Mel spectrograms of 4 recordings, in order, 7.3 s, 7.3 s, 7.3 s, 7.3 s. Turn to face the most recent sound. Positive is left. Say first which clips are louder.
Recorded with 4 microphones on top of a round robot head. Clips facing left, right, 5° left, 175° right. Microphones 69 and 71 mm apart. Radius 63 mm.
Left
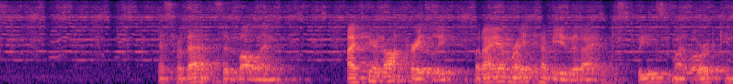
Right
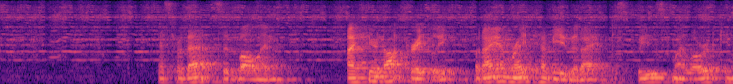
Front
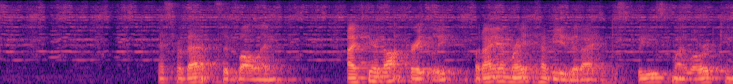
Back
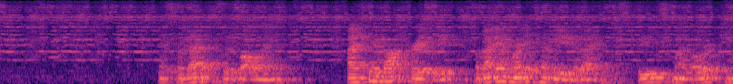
# even, front 6 dB
turn(degrees=5)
